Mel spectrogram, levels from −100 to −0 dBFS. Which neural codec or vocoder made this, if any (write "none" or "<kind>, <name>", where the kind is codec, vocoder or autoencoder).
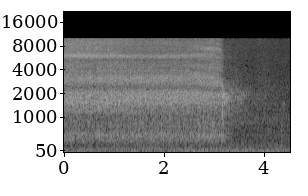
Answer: none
